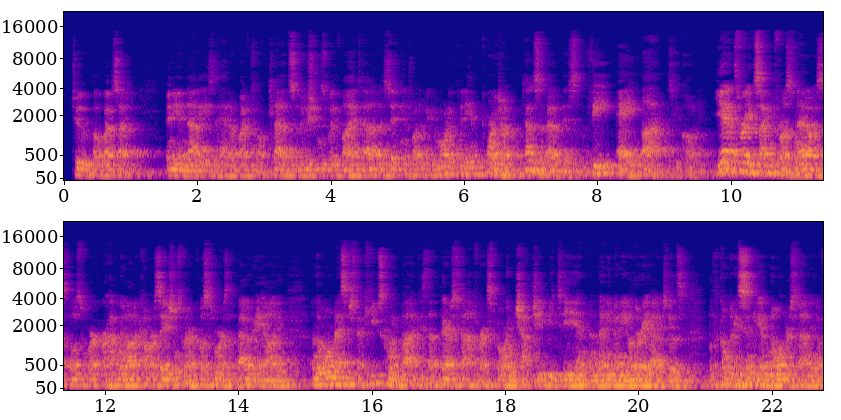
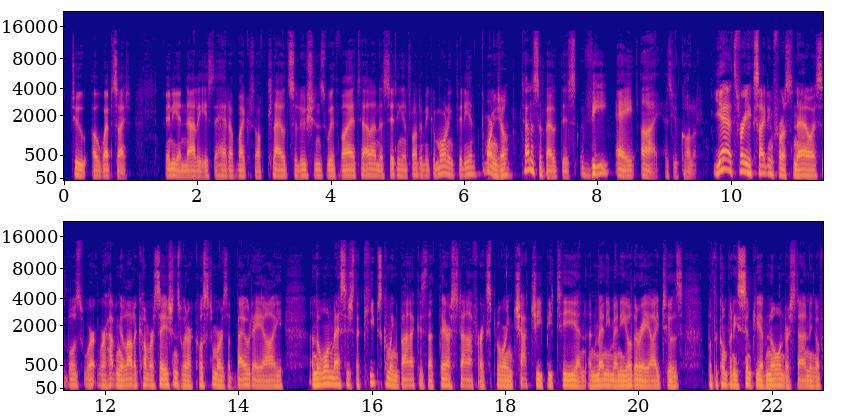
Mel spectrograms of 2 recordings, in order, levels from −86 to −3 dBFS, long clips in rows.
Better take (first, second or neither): second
